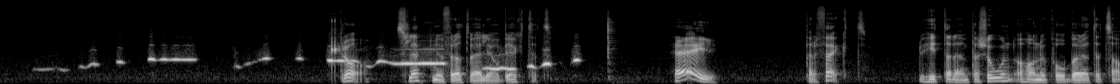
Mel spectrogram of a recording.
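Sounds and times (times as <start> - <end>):
person whistling a short bright melody: 0.4 - 5.8
speech: 3.4 - 5.6, 6.8 - 7.2, 8.0 - 11.1.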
